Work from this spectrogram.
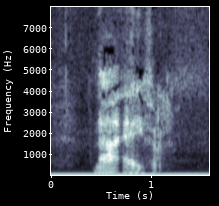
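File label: "naijver", Dutch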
